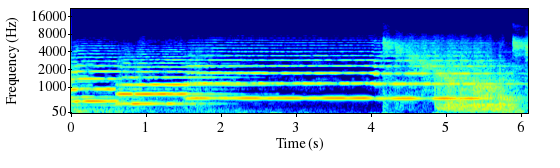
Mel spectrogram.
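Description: Dramatic film background score: a horn-like note steps through a few pitches, then holds one long note. A rushing swell of noise builds under it about four seconds in.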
